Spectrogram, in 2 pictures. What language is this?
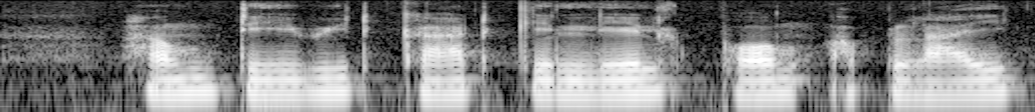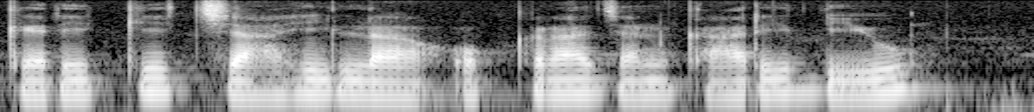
Magahi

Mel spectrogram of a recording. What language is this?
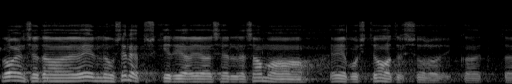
Estonian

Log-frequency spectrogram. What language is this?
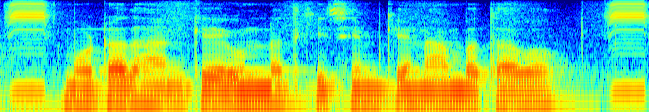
Chhattisgarhi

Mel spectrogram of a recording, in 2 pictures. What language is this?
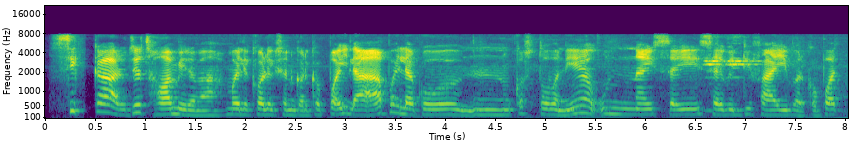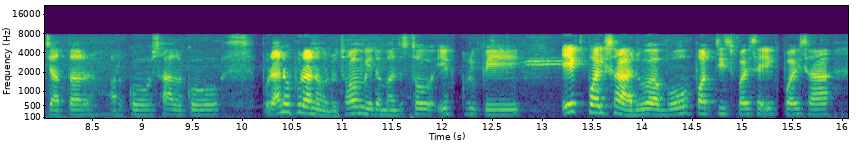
Nepali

